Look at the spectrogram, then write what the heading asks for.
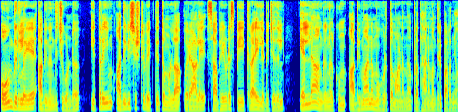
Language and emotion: Malayalam, neutral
